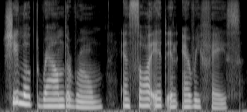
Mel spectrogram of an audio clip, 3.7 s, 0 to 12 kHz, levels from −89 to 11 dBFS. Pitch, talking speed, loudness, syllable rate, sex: 190 Hz, 180 wpm, -19 LUFS, 4.3 syllables/s, female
